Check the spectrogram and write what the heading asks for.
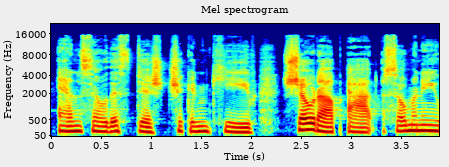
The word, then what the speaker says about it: Kyiv: I've been teasing you with this chicken keeve recipe for months, I think, at this point, and I'm finally telling you about it today.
